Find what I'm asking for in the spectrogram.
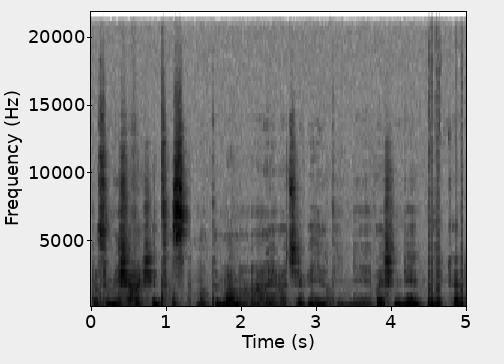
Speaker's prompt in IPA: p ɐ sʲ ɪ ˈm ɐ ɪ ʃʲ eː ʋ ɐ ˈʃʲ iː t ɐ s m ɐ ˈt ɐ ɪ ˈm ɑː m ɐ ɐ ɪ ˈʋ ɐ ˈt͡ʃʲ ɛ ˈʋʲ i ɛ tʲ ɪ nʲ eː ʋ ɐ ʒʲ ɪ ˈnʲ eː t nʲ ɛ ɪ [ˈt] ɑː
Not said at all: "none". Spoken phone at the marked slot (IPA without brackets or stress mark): k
